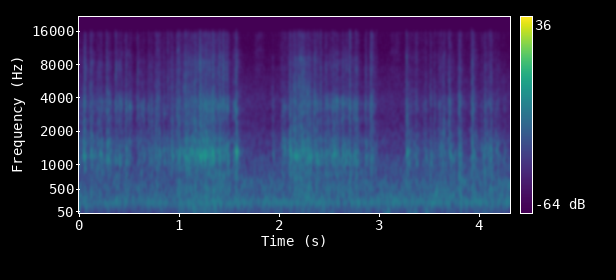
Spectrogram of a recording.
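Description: Fingertips type fast on the keys of a black plastic RGB backlit computer keyboard, making a rapid run of short, sharp clicks and clacks with a bright edge. A steady low hum sits under the typing, which swells in two busier bursts before easing off.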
